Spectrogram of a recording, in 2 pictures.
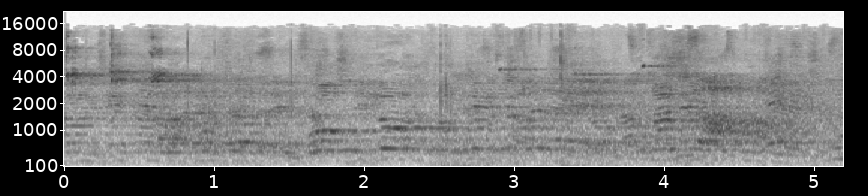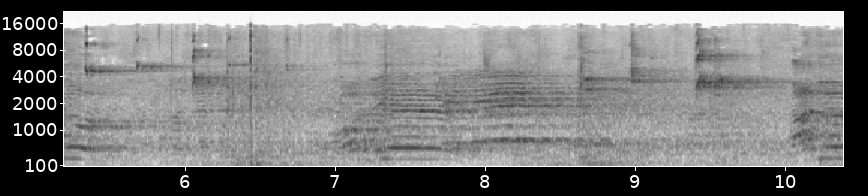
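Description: Futsal ball being kicked and bouncing on a wooden sports-hall floor in a large hall, with players' voices calling out across the court, loudest about seven to eight seconds in.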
